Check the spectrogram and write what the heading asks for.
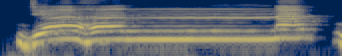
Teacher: هذه، ہا کے نیچے کھڑی زیر ہے اور اس والی ہا کے اوپر کھڑی زبر ہے، دونوں ہا کو ہم ایک ایک الف کی مقدار لمبا کر کے پڑھیں گے۔ جہنم، نون مشدد ہے، یہاں پر غنہ کریں گے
